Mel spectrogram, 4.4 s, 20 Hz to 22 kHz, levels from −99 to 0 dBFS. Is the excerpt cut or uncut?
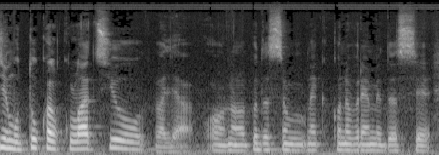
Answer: cut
